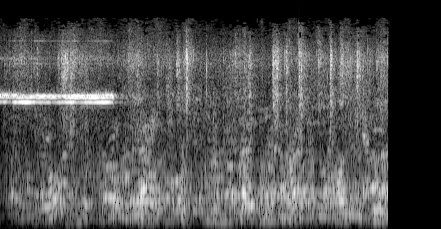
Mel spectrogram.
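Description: Referee's whistle blown in one high, steady blast of about a second, signalling half-time, over the voices of players and spectators. The sound cuts off abruptly just before the end.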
